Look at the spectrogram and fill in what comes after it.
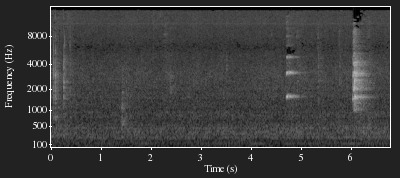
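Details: Pet Yorkshire Terrier Diesel is kept behind a baby gate indoors in Maryland and is frantic to reach Jazmin, his Pitbull sister. Two short, high yips come about a second and a half apart after quiet whining.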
